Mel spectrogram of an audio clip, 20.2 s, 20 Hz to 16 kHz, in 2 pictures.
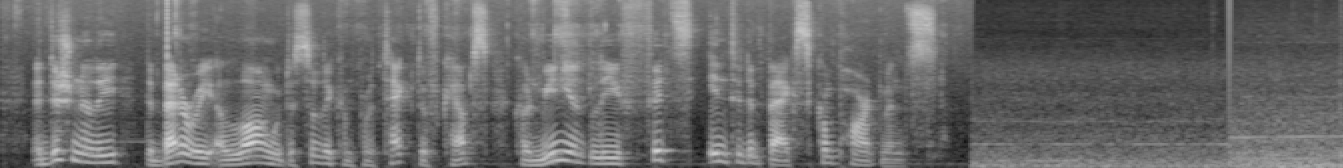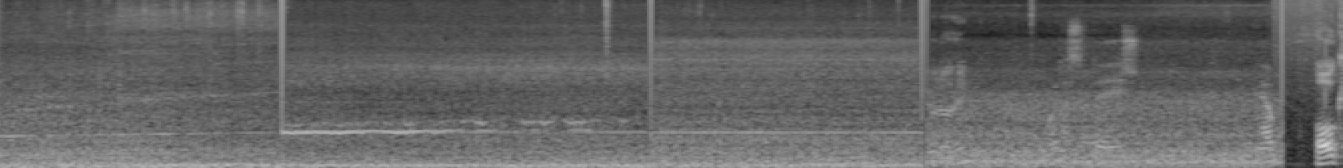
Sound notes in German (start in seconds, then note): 7.3 Flugzeuggeräusche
